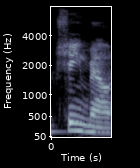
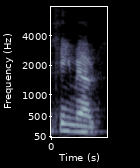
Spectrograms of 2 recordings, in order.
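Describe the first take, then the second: First: The name begins with a ch sound. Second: The name begins with a hard k sound. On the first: The speaker calls it right. "It's supposed to be Ching Mao" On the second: The speaker calls it wrong. "I always say King because I just see that Q, and that's not how you pronounce it"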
